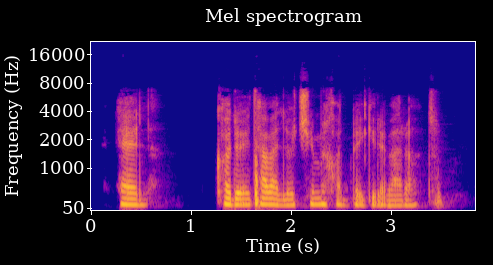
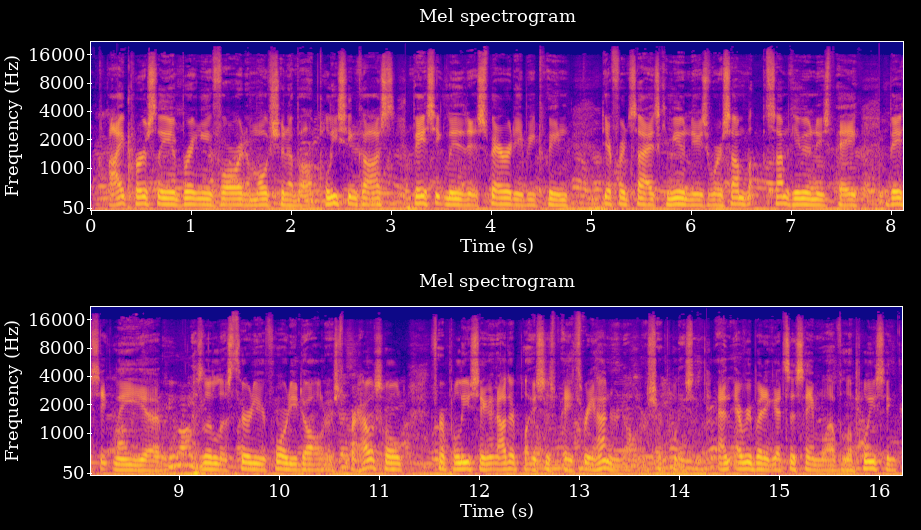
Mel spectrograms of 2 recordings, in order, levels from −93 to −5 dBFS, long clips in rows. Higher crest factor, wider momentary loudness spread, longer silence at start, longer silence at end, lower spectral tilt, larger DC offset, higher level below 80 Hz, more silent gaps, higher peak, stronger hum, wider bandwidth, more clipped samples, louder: first, 22 dB vs 12 dB; first, 16 LU vs 5 LU; first, 0.25 s vs 0 s; first, 0.35 s vs 0 s; about the same, -5.5 dB/octave vs -5.5 dB/octave; second, under 0.1% vs 0.7%; second, -60 dBFS vs -30 dBFS; first, 0.98-1.20 s vs none; first, -2 dBFS vs -6 dBFS; neither; second, 7.2 kHz vs 19.5 kHz; neither; second, -23 LUFS vs -19 LUFS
